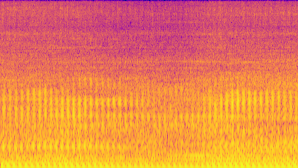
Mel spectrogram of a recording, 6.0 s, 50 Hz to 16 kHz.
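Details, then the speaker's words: Blackridge 800 W inverter generator, possibly a 2014 model, after running about 15 minutes on poor fuel: steady even hum holding constant speed, no misses, knocks or surging; running healthy. "appears to be nothing wrong with it it's running on some shitty fuel"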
